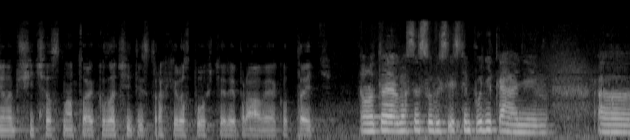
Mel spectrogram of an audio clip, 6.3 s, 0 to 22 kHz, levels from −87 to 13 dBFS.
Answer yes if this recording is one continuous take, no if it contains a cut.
no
